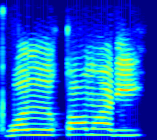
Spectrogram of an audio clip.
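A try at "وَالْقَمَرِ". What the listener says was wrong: ওয়াল না, হ্যাঁ ওয়া, ওয়া ওয়াল কমারি। ওয়াল, ওয়া ওয়াও জবর ওয়া। ওই যে আমরা কি বলছিলাম, আমরা ওয়াওয়ের মাখরাজি পড়ছিলাম এরকম, যে দুই ঠোঁট গোল করে মাঝে সামান্য ফাঁকা রেখে, তাই না? ওয়া, ওয়াল কমারি।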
